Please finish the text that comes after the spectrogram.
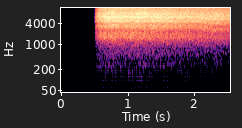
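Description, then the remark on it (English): After a brief silence, a loud, steady hiss of steam bursts on and holds continuously, bright and airy, with no voices. “No one thought I was hitting them with the steam there.”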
